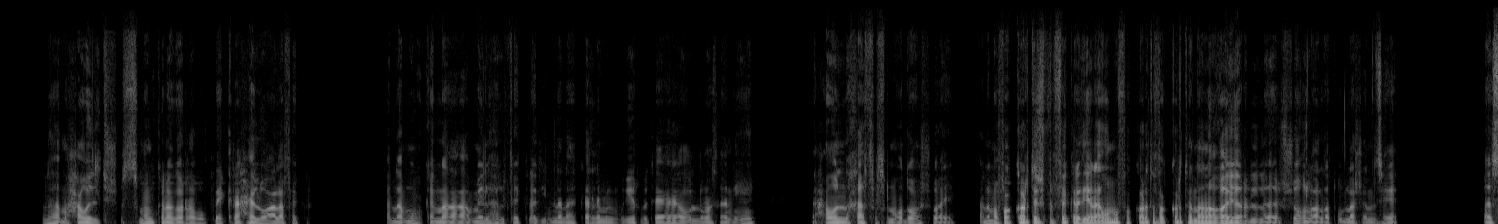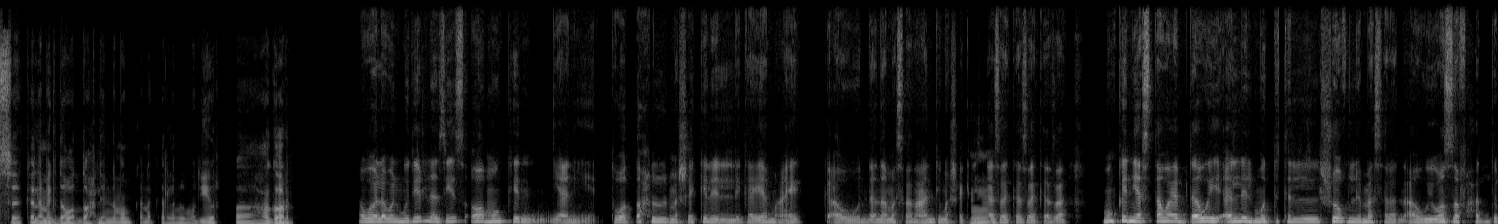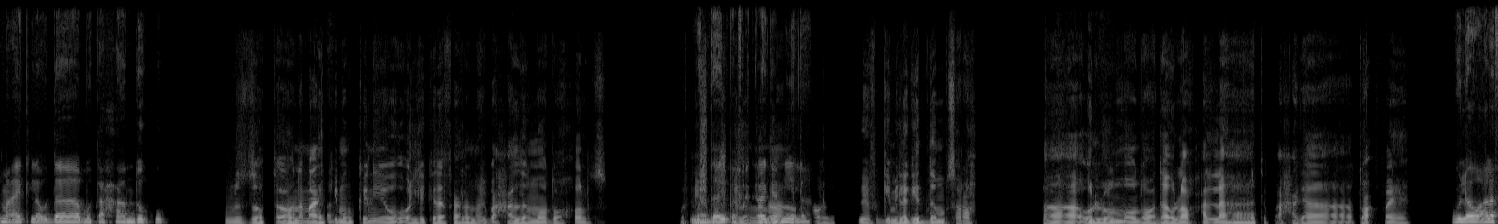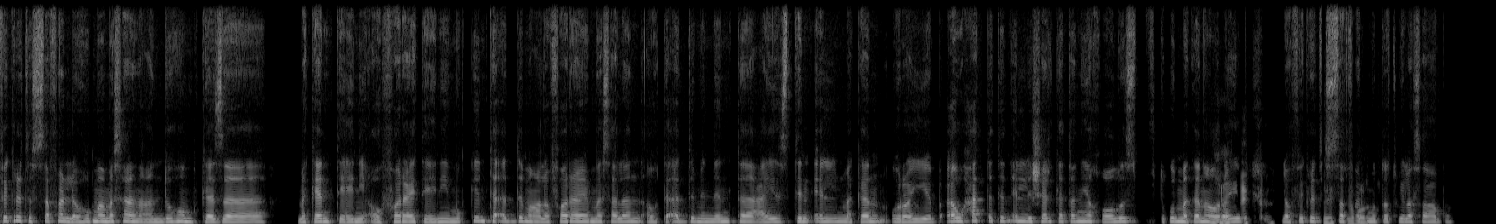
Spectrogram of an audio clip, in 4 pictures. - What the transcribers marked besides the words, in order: tapping; other background noise; unintelligible speech
- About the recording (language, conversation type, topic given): Arabic, advice, إزاي أقرر أكمّل في شغل مرهق ولا أغيّر مساري المهني؟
